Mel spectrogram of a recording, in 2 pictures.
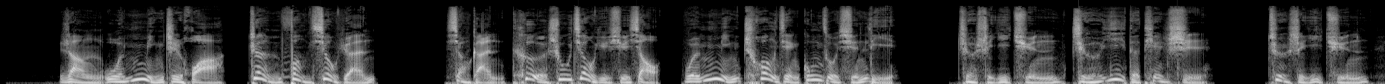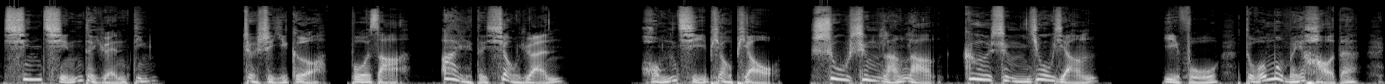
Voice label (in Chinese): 男-学校-特殊教育学校文明创建工作巡礼, 配音案例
